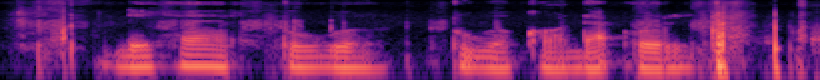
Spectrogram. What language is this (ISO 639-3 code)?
luo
